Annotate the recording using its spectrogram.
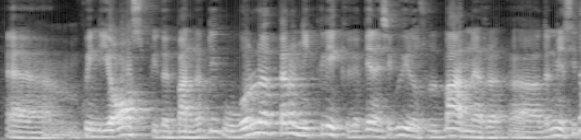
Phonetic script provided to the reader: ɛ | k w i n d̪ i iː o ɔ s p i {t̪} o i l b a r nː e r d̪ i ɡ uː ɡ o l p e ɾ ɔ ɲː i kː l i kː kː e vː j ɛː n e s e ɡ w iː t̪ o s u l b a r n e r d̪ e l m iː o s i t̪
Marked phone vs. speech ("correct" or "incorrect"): correct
